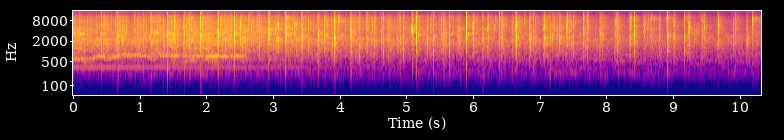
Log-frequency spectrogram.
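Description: Audience applauding with dense hand claps that thin out toward the end. A steady ringing tone from a crystal singing bowl carries over the first seconds and fades out about three seconds in.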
